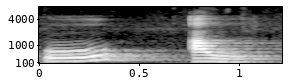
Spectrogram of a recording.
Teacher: इन वर्णों का उच्चारण कंठ और ओष्ठ, इसलिए इसको कंठोष्ठ कहते हैं, की सहायता से किया जाता है, जैसे ओ, औ। कंठ का प्रयोग भी हो रहा है और होठों का प्रयोग भी हो रहा है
